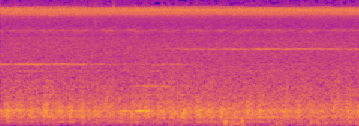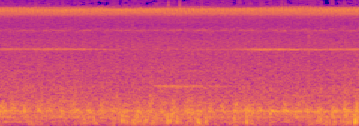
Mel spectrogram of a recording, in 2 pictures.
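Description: Insects buzzing steadily at a high pitch over the low rumble of a distant approaching steam train, growing louder near the end.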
